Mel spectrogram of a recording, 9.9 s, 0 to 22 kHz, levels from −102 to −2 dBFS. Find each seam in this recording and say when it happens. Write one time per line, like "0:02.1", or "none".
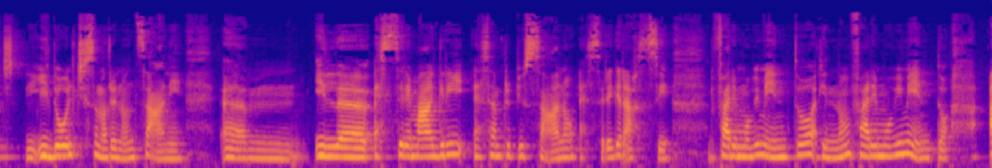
0:01.1
0:03.1
0:05.8
0:07.1
0:08.2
